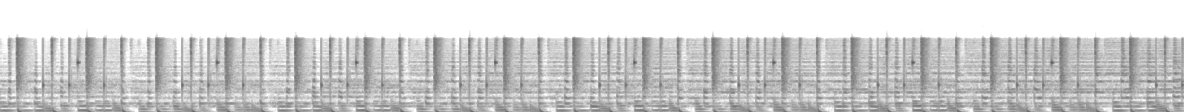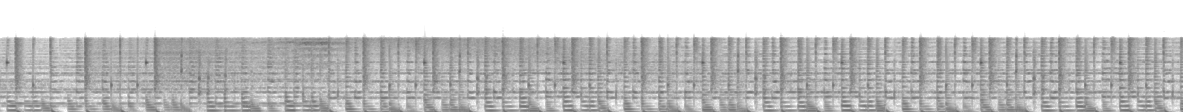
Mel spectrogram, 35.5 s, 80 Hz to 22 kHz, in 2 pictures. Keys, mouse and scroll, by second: 0.3 click, 1.6 click, 2.8 click, 3.1 click, 4.7 click, 6.6 click, 7.3 click, 8.0 click, 9.3 click, 9.6 click, 10.1 click, 10.2 click, 11.0 click, 13.1 click, 14.0 click, 15.4 click, 17.6 click, 21.0 click, 22.2 click, 23.9 click, 24.0 click, 24.6 click, 26.3 click, 27.8 click, 28.5 click, 29.5 click, 30.4-30.7 scroll down 2, 31.4 click, 34.7 scroll up 1, 35.3 click, 35.4 click.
